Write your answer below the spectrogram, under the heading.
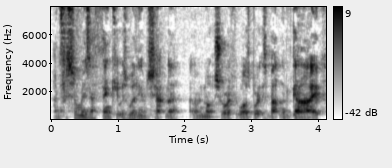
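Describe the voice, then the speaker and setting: A man's voice: sits low, quick pace, a bit bright, echoey room. A man hosting a podcast, chatting casually as he interviews a guest. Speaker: podcast host.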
